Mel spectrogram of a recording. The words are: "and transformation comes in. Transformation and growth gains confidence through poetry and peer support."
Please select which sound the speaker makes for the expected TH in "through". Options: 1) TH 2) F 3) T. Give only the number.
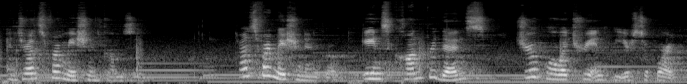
3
